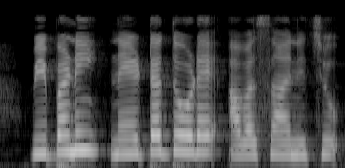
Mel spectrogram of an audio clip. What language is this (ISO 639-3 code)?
mal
